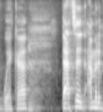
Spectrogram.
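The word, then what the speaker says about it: Wicca: should still do that and say witch instead of wika that's a I'm going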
